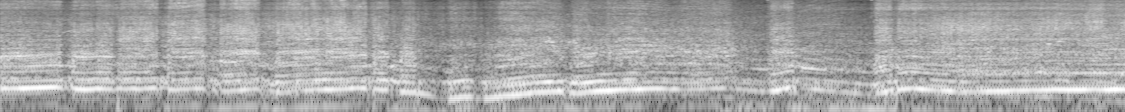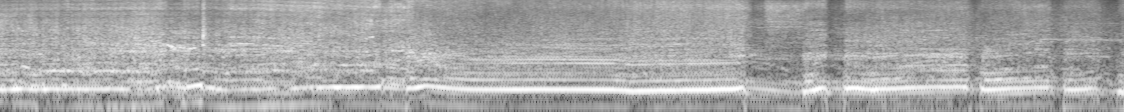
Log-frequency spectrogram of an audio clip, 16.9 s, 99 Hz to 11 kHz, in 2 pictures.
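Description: A Nissan 1400 pickup's engine held at high revs as the car spins, its pitch dipping briefly a few times and climbing back, over the hiss and squeal of the rear tyres spinning against the ground.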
